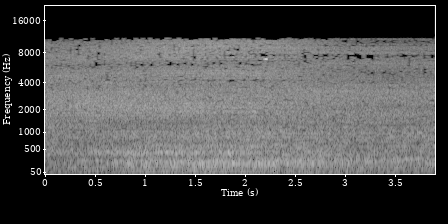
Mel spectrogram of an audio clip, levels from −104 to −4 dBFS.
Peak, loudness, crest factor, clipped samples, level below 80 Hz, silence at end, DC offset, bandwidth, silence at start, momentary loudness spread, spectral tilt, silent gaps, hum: -14 dBFS; -29 LUFS; 18 dB; under 0.1%; -56 dBFS; 0 s; under 0.1%; 11.5 kHz; 0 s; 6 LU; -1 dB/octave; none; none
